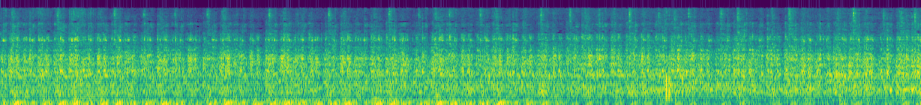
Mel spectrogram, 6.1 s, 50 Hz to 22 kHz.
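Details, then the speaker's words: Cold start and idle of a 15-year-old 2006 Ural Troyka 1WD carbureted twin sidecar motorcycle at about 38°F, given a little throttle as it fires after a test drive: steady, even ticking putter with no knocks or misses, normal cold idle. "of course the carbureted ones we always give them a little bit of throttle once they start to fire it is a little chilly out today it's 38 degrees or so out here"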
